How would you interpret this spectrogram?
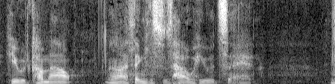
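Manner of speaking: normal talking voice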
